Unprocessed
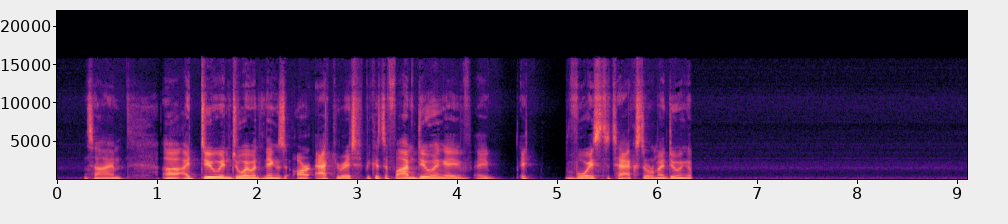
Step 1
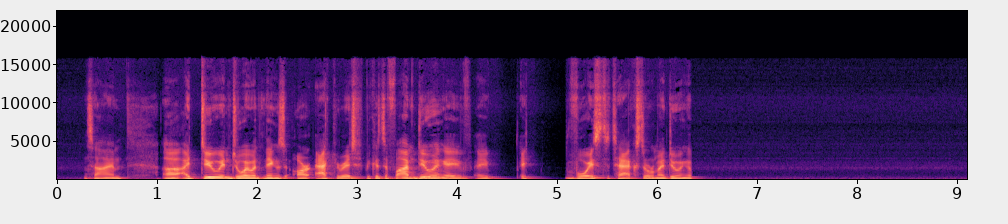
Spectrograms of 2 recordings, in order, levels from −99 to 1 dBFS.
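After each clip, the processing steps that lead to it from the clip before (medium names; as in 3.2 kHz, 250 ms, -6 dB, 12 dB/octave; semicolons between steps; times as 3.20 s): hum notches 50/100/150/200/250/300/350 Hz; dynamic bell 4.8 kHz, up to -4 dB, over -41 dBFS, Q 1.1; trim +2.5 dB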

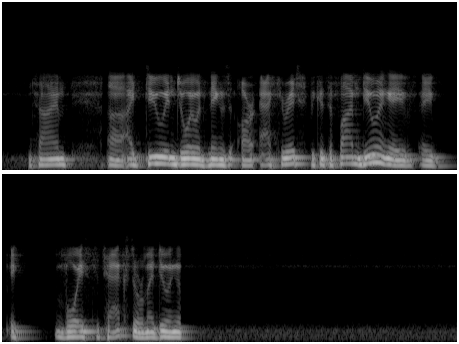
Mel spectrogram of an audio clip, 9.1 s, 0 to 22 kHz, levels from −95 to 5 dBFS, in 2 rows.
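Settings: peak limiter -12.5 dBFS, peak gain reduction 11 dB; cascade formant filter i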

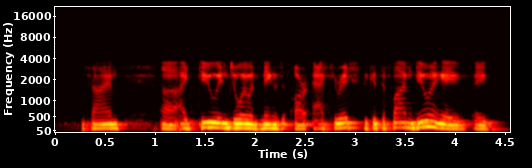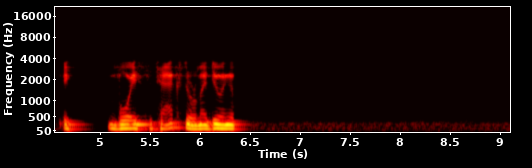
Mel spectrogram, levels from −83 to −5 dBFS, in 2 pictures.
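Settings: no audible change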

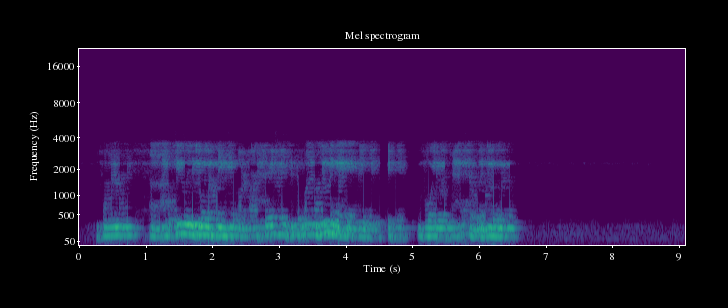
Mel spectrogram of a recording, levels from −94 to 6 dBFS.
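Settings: early reflections 23 ms -6.5 dB, 48 ms -7.5 dB, 68 ms -10 dB; gated-style reverb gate 200 ms rising, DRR 0 dB; step-sequenced notch 8.2 Hz 330–2100 Hz; trim -8.5 dB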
